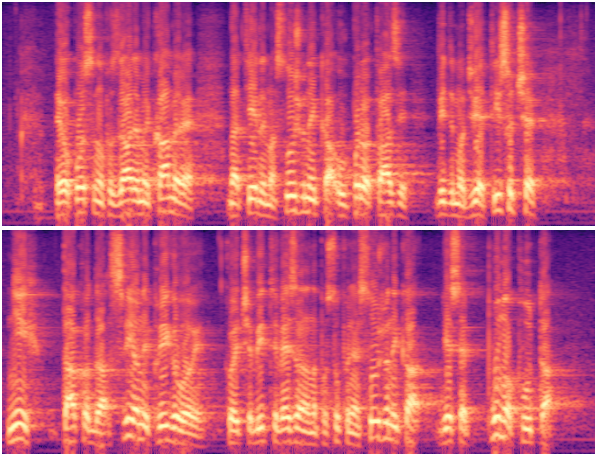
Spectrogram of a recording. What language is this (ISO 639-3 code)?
hrv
